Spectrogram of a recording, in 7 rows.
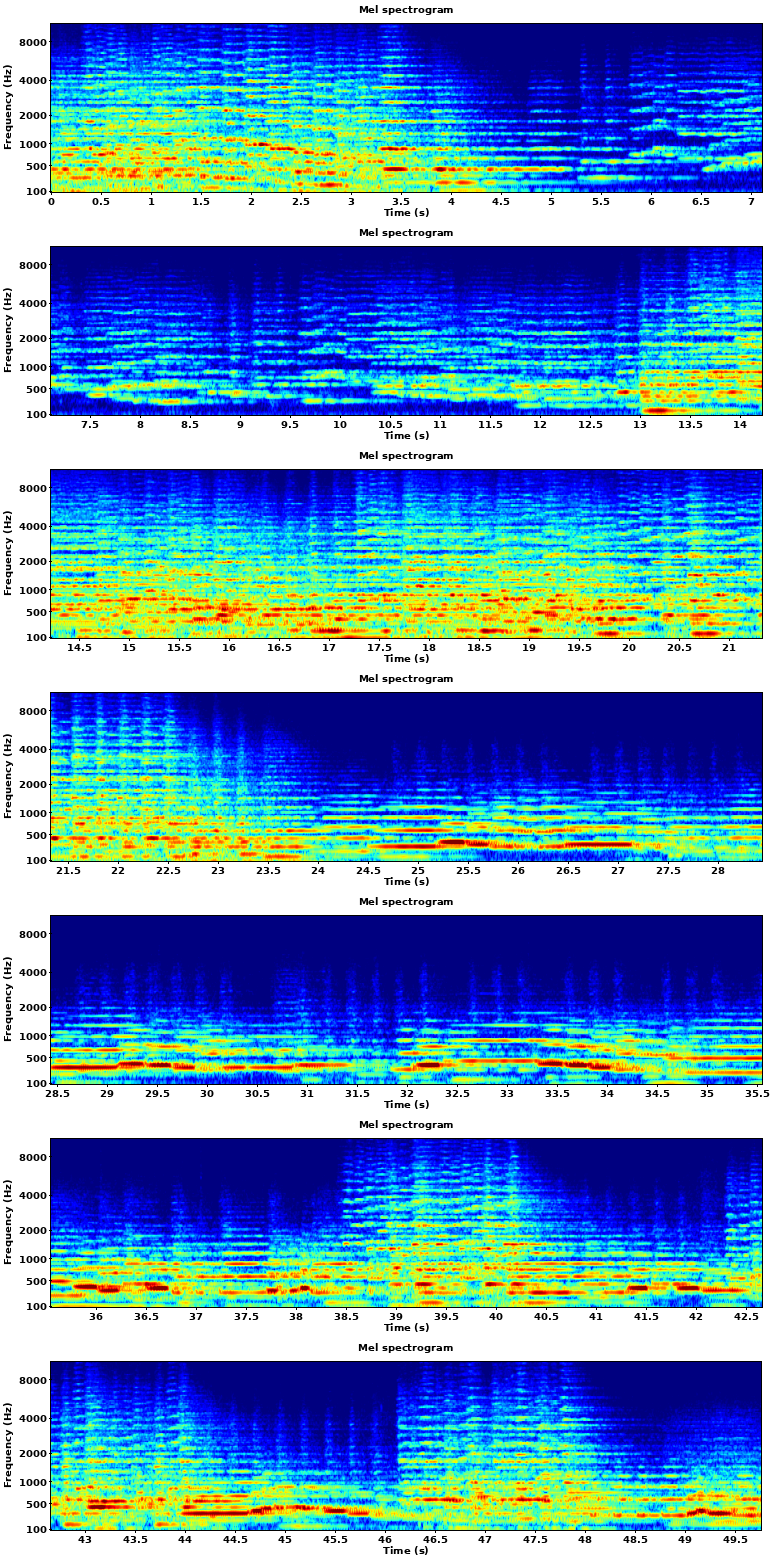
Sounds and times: Violin, fiddle: 0.0s - 24.0s, 38.3s - 49.7s.

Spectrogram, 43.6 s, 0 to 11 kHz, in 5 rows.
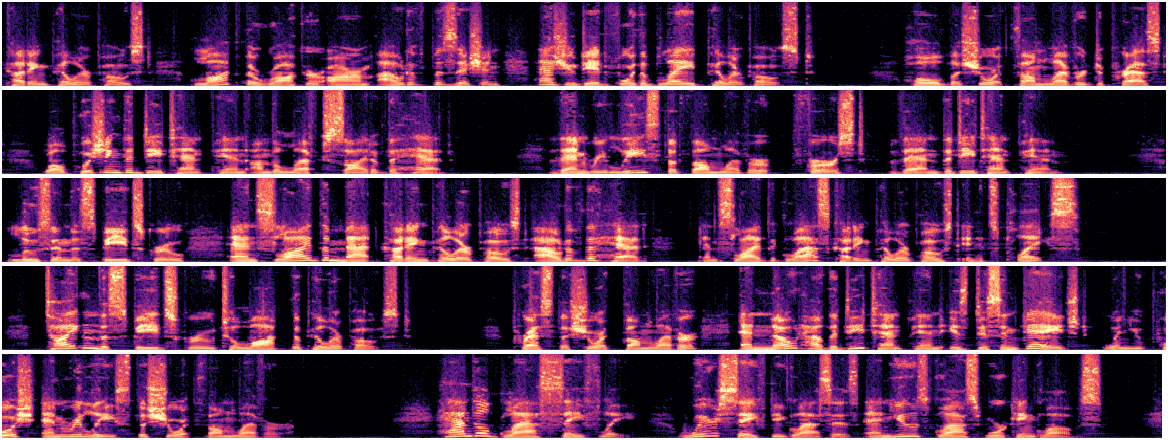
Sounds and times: Speech: 0.0s - 6.1s, 6.8s - 12.1s, 12.8s - 16.7s, 17.5s - 25.6s, 26.5s - 29.2s, 30.0s - 37.1s, 38.2s - 43.2s.

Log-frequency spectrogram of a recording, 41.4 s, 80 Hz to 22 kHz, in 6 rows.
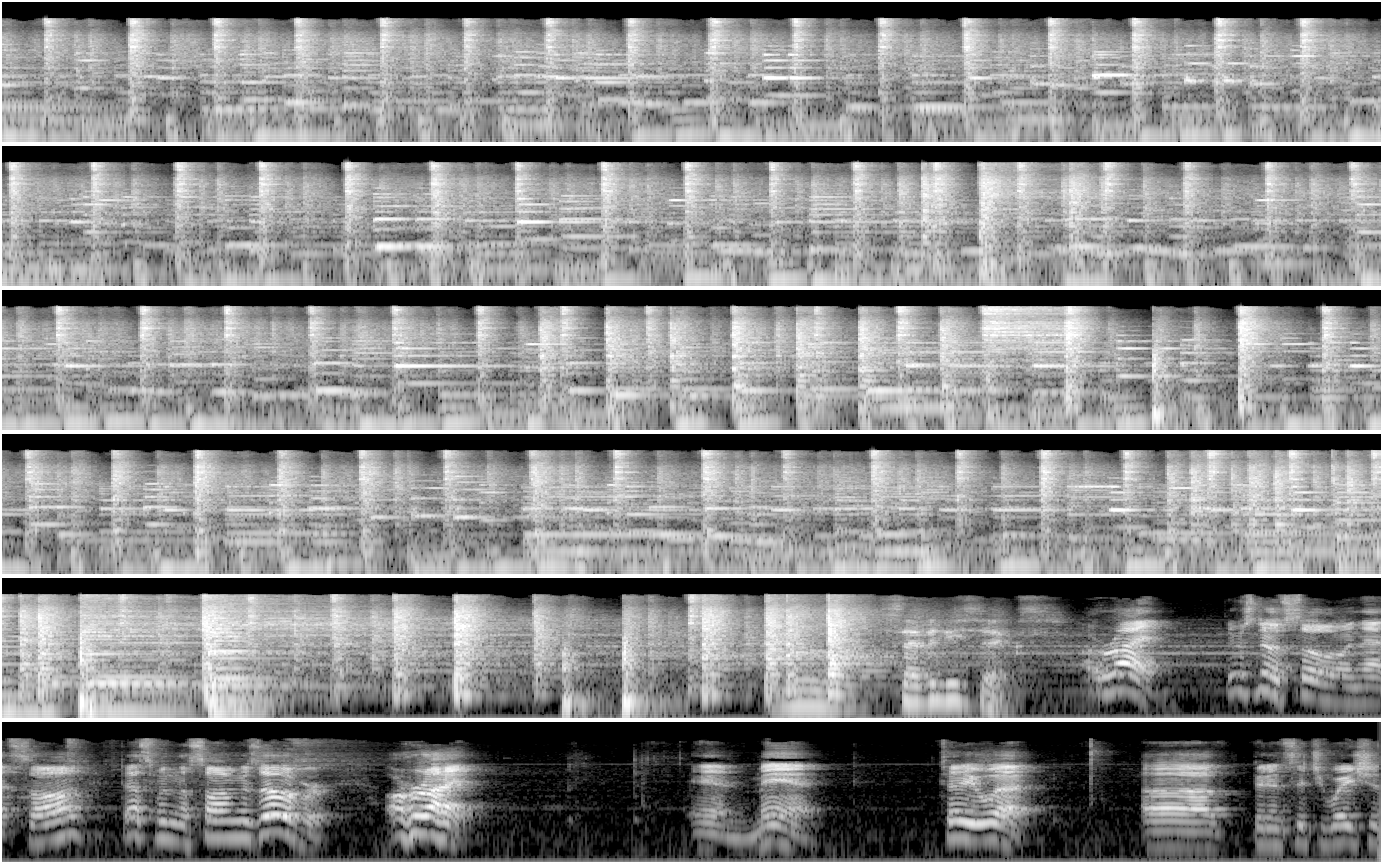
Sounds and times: Drum: 0.0s - 35.6s
Drum kit: 0.0s - 36.2s
Inside, small room: 0.0s - 41.3s.

